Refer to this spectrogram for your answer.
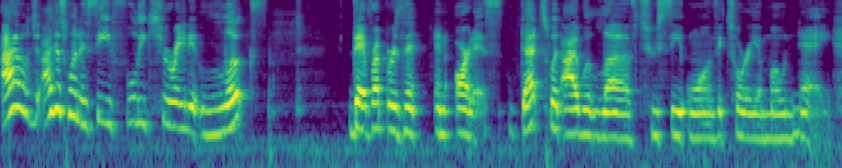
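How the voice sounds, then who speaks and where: A woman in a Philadelphia accent, medium in pitch, fairly slow, with lively intonation. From Philadelphia, US. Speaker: fashion stylist and podcast host. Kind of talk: casual commentary monologue. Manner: casual, conversational.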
